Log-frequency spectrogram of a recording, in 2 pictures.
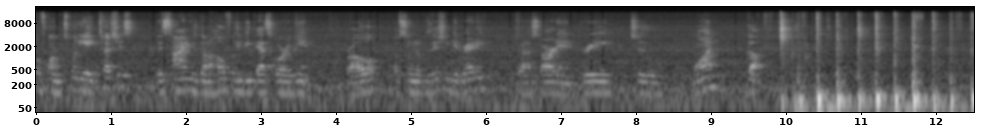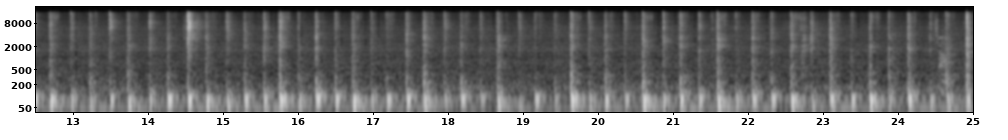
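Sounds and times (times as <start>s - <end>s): palms slapping rubber floor: 10.0s - 25.0s.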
